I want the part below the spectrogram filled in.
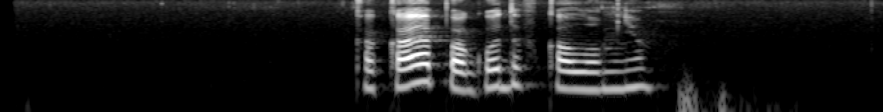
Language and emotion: Russian, neutral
